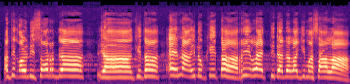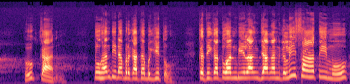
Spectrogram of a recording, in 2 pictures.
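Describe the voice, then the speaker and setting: High-voiced pastor man, lively sermon, big echoey church hall. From Indonesia. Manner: lively, animated preaching with acted-out quotes and call-and-response questions.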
